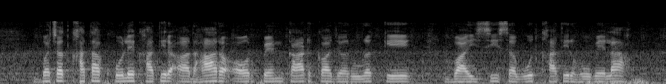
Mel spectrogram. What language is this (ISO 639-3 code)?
bho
